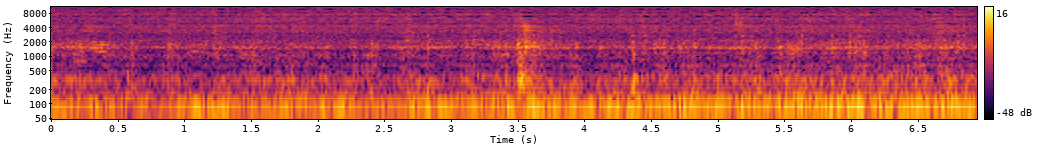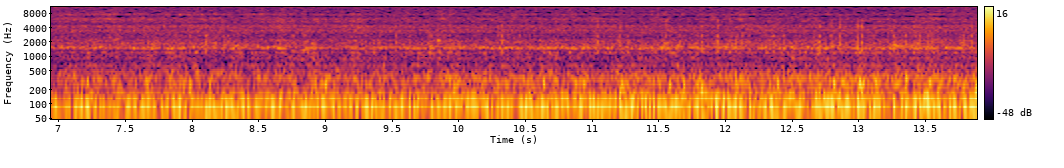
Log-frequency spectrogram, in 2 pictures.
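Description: Low rumble of a historic train carriage rolling slowly along a station platform, growing louder as it gathers speed, with a single sharp knock about three and a half seconds in.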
